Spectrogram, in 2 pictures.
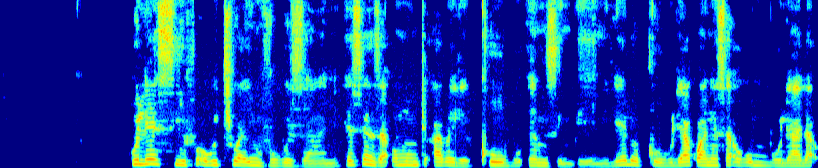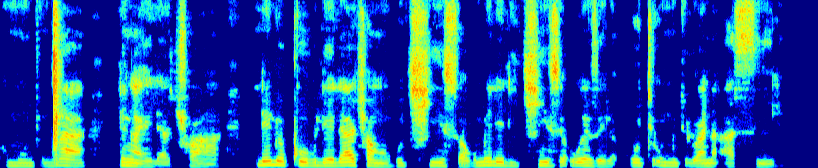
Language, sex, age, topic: North Ndebele, male, 25-35, health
